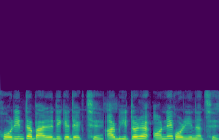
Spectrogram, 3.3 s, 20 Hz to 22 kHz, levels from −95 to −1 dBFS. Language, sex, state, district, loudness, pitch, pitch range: Bengali, female, West Bengal, Purulia, -17 LUFS, 280 Hz, 265-300 Hz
